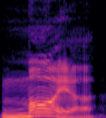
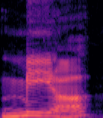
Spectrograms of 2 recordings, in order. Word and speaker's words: Mia: Monkey Mia is actually pronounced Maya as in the department store or not Mia as in Mia Farrow and as pronounced on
